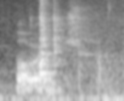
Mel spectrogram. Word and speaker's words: borage: they taste like cucumber, borage flowers, and you put them in salads. Oh, that sounds lovely. Sounds amazing, borage. And is that how you... Is it pronounced borage, Windy? Borage like porridge?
